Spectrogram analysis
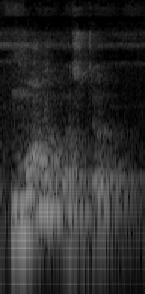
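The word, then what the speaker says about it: মনঃকষ্ট: মনোকষ্ট, এই শব্দটা মন লিখব, তারপরে বিসর্গ, তারপরে কষ্ট। উচ্চারণটা দেখো, আমাদের উচ্চারণটা করতে হবে মনকষ্ট।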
